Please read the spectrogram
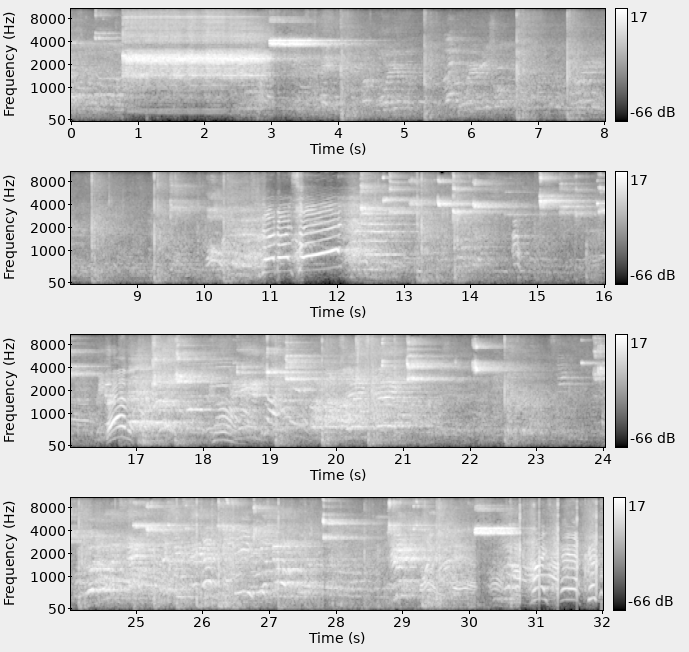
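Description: A basketball bouncing on a gym's hardwood floor during play, with spectators' voices throughout and a loud steady tone lasting about two seconds near the start.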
